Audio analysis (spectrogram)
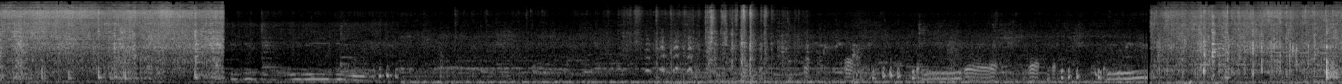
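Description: Koi fish frying in a pan in a village kitchen: loud sizzling hiss at the start and end, with quieter spattering and scraping in between, while pigeons coo softly in the background.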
